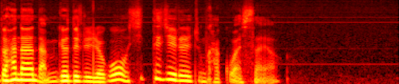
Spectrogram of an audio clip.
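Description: A woman speaks with animation into a microphone close by.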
